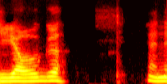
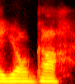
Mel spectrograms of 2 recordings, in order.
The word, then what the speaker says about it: yoga: that script which says yog and in english we say yoga we don't know how to say pronounce it it should be pronounced yog and tibetan translated that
